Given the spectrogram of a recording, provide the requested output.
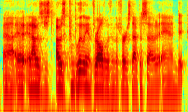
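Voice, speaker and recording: A man's voice: lowish voice, fairly even intonation, fast, mellow. A man hosting a casual podcast while congested, his voice nasal and stuffed up. He rambles, doubles back and restarts his sentences as he works through his thoughts. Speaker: podcast host.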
